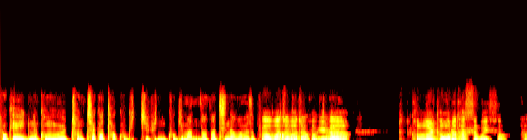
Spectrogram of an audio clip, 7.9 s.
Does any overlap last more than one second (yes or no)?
yes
